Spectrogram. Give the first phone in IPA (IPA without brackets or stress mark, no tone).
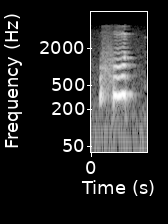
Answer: x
